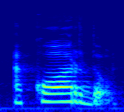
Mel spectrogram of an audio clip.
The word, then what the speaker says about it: acordo: Okay, so present tense would be acordo. Acordo, the stress is in the middle.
